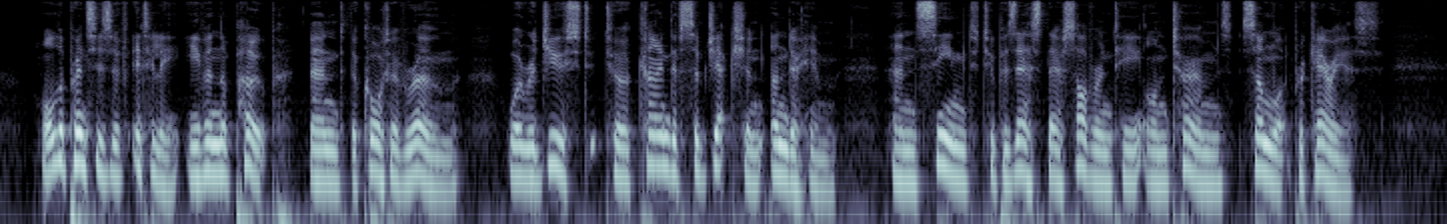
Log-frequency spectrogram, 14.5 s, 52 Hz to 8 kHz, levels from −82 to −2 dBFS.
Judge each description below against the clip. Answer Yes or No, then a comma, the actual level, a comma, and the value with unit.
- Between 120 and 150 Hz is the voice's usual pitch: Yes, medium, 140 Hz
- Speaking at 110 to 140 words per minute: Yes, slow, 135 wpm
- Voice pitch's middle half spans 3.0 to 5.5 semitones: Yes, average, 4.2 semitones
